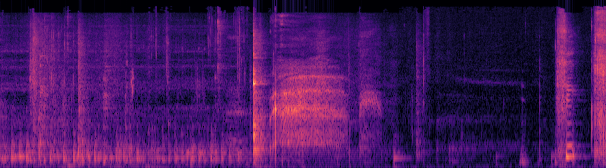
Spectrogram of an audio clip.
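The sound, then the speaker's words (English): Water bubbling in a hookah as it is smoked: a short burst of gurgling in the middle, set between stretches of people talking. “I'm smoking motherfucking hookah right now.”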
